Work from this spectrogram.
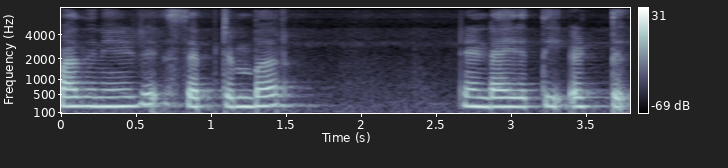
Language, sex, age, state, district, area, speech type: Malayalam, female, 18-30, Kerala, Kasaragod, rural, spontaneous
